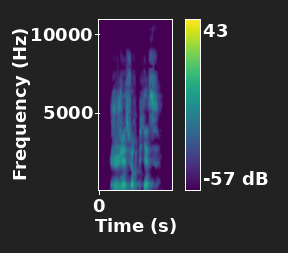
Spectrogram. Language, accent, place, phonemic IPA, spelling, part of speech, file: French, France, Lyon, /ʒy.ʒe syʁ pjɛs/, juger sur pièces, verb, LL-Q150 (fra)-juger sur pièces.wav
